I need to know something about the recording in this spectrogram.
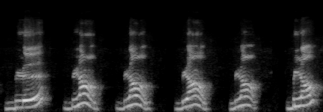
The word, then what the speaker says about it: blanc: Então, ó, bleu, blanc, blanc, blanc, blanc, blanc, eu não vou falar esse C no final.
